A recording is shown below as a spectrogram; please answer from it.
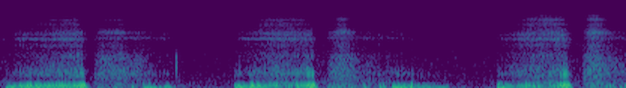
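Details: Snoring from a sleeping English bulldog, coarse rattling breaths about every three seconds with softer wheezy, snuffling exhales in between.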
